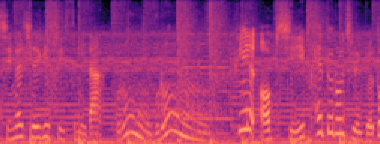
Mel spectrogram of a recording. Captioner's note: vroom vroom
